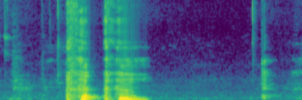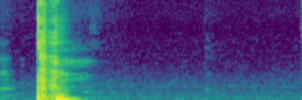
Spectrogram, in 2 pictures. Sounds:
Cough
